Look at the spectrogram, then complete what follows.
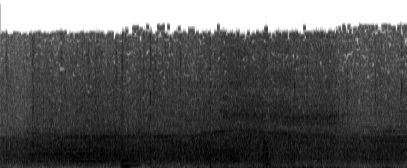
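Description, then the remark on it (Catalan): Steady, dense applause, with some whistling, from a large crowd at a Catalan independence rally for a speaker at the lectern, loud and continuous, with a few shouts and whistles rising above the clapping. “D'aquest faristol, ha rebut part d'aplaudiments, algú sí que l'està xiulat, i de fet ara el que sentim, com podeu escoltar darrere meu, crits de govern dimissió.”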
